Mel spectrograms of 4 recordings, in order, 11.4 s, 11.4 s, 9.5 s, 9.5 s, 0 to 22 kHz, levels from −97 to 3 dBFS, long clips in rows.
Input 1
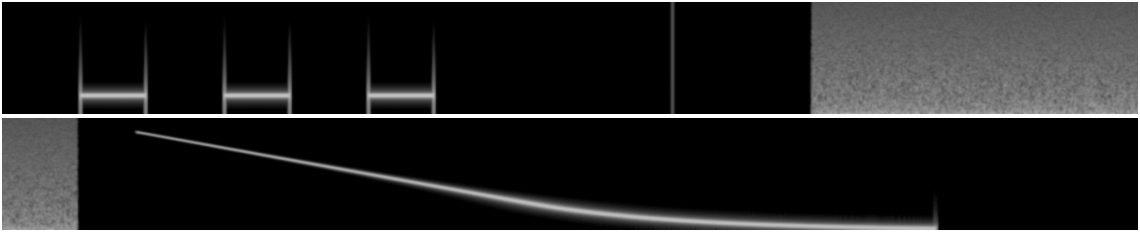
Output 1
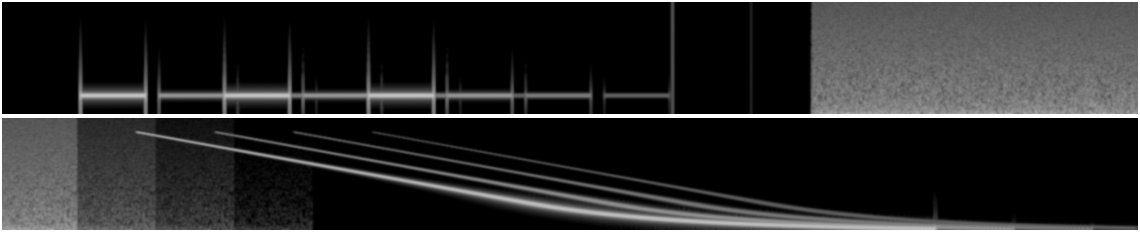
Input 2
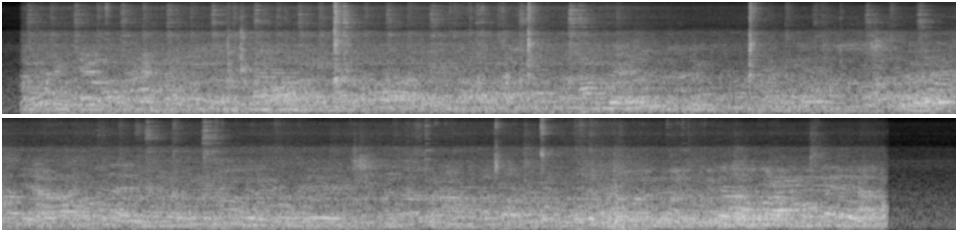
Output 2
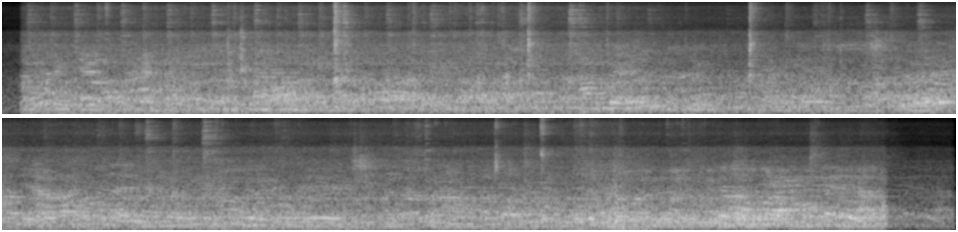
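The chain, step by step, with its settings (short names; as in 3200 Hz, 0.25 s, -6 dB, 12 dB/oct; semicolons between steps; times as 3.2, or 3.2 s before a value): feedback echo 0.393 s, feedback 32%, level -18 dB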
